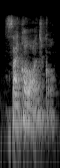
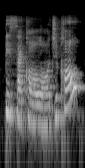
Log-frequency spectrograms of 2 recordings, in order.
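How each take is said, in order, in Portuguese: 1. O P inicial é mudo. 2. O P inicial é pronunciado em voz alta. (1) "A gente diz psychological" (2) "A gente não diz psychological"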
